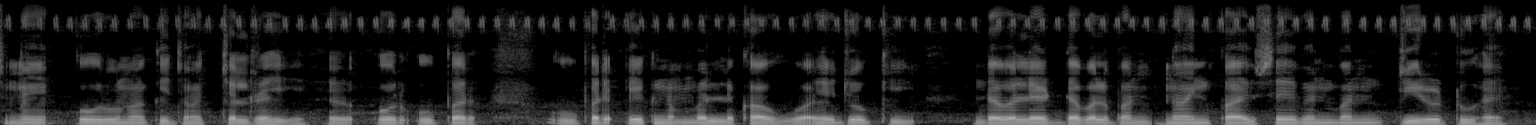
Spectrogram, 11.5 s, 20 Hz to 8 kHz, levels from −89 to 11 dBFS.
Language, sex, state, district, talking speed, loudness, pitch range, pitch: Hindi, male, Jharkhand, Jamtara, 140 wpm, -32 LUFS, 95-100 Hz, 100 Hz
